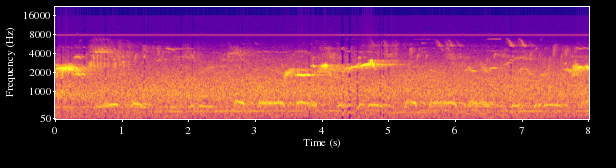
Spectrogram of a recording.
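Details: Eurasian blue tit, angry about being filmed, 12 April 2019, uttering brief high chirps at intervals while soft lower notes repeat faintly underneath amid steady hiss.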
